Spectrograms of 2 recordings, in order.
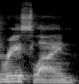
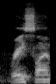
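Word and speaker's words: Roeslein: and uh so uh the name is raceline but it's spelled r-o-e-s-l-e-i-n and then Alternative Energy so raceline Alternative Energy yeah I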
